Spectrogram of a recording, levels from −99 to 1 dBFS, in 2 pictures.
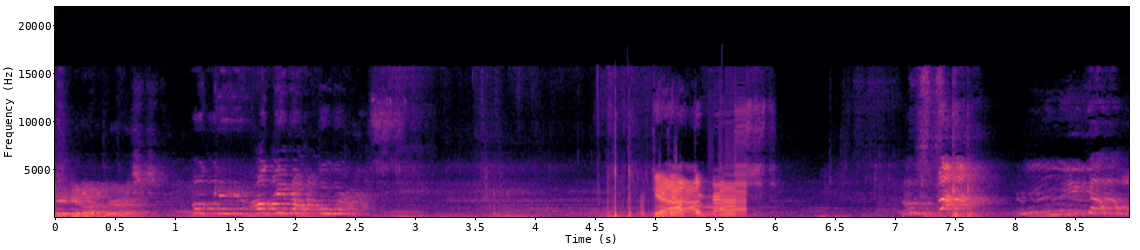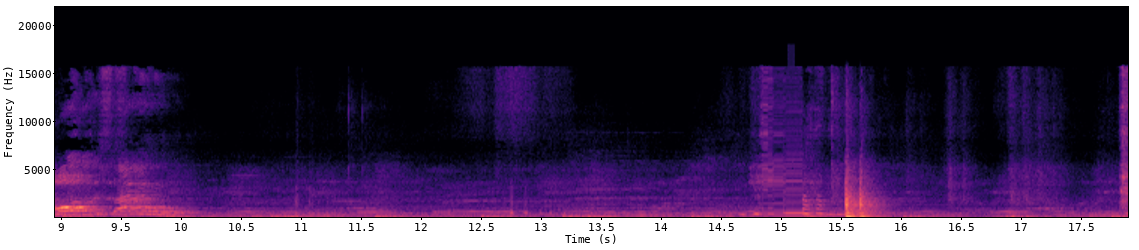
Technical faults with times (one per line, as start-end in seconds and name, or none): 0.00-17.89 doubled audio track
5.45-5.76 robotic sound from repeated short buffers
14.86-15.18 robotic sound from repeated short buffers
